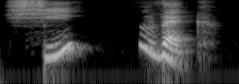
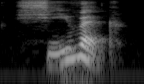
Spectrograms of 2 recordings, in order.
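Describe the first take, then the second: First: "Siwek" broken as si, wek, higher pitched; split into syllables. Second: Said in the usual way. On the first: Shown as a demonstration. Teacher clapping syllables of the name Siwek, split into beats. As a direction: clap out "Siwek" in two separate beats. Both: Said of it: "Wyklaszczmy sylaby w imieniu Siwek".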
